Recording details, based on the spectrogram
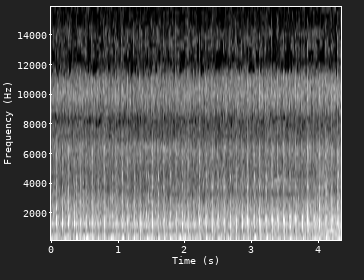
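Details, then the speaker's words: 2006 Mercedes CLS 500 just running after fuel pump work: rough uneven idle with irregular pops and dropouts about three per second, misfire plus knocking; oil burning off. "definitely it's a misfire a whole lot of light a whole lot of pop blocking dropping going on up in here"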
